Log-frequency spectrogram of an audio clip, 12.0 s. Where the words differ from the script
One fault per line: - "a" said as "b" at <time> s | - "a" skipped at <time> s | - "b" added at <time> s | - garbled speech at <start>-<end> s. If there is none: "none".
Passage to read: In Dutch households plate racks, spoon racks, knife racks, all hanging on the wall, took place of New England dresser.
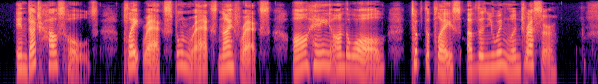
- "the" added at 8.5 s
- "the" added at 9.5 s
